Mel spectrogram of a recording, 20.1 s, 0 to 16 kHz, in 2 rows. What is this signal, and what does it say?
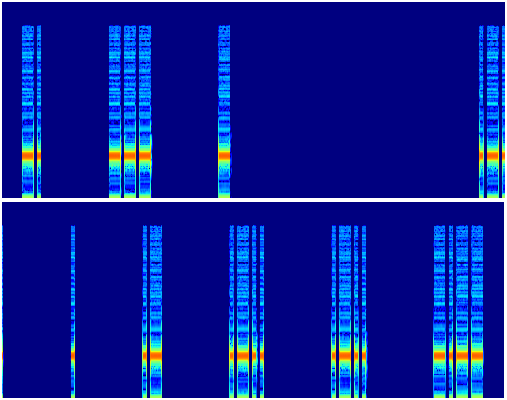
Morse code, heard as a keyed tone, about 16 wpm, spaced as for 5 wpm, 800 Hz. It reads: NOT REALLY
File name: (spaced) / QSOs Spaced-mp3s / WD0BGP 1 @10 sp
